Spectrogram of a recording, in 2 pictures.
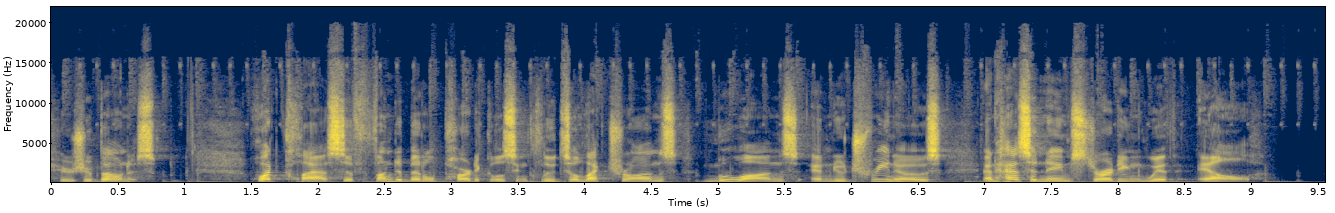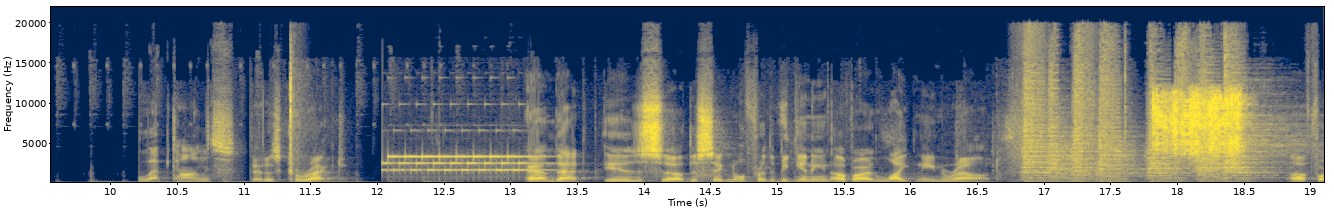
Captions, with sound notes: Here's your bonus, what class of fundamental particles includes electrons, muons and neutrinos, and has a name starting with L? Leptons. That is correct. [bell ringing] And that is the signal for the beginning of our Lightning Round. [upbeat music]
